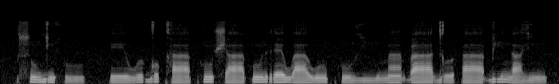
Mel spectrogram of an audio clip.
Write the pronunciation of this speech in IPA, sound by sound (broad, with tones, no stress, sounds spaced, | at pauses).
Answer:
s ũ˦ ɡ ĩ˦˨ h uː˨ | eː˨ w ʊ˦ ɡ o˦ kʰ aː˨ pʰ ũ˦ ʃ aː˨ p ũ˦ r ɛ˦ w aː˦ w ũ˦ pʰ ũ˨ ɣ iː˨ m ã˦ ɓ aː˦ d ʊ˦ | aː˨ ɓ i˦ n a˨ ɣ ĩ˨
